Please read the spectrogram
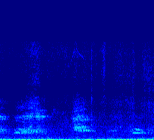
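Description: Faint, harsh animal calls: several short calls in quick succession, over a steady low hum.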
